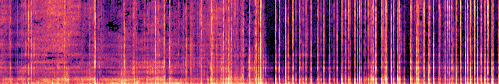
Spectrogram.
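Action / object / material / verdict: tap / empty clear PVC pouch / PVC plastic / none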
